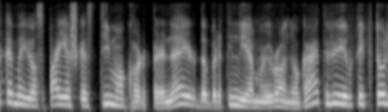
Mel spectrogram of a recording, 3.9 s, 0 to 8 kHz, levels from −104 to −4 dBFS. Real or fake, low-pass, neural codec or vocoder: fake; 7.2 kHz; codec, 16 kHz in and 24 kHz out, 0.9 kbps, LongCat-Audio-Codec, fine tuned four codebook decoder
